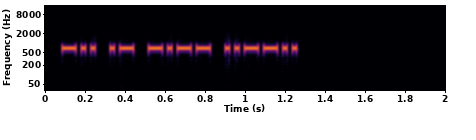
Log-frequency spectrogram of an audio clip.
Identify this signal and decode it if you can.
Morse code, heard as a keyed tone, about 50 wpm, 700 Hz. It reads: DAY?
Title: Sentences from Top 1000 Words - Review Part 5 - 50wpm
